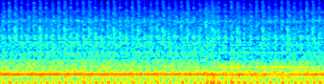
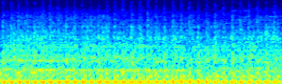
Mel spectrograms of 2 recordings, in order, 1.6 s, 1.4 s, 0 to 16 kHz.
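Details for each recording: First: Allis-Chalmers FP-40 forklift after a fuel system overhaul, carburetor installed, no air filter, idle mixture screw adjusted, idle spec 500–550 rpm but no tachometer: even, steady putter that settles; a normal, clean idle. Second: Vintage Allis Chalmers FP-40 forklift after fuel system overhaul and carburetor install, first run in four or five months, idle raised, steered tire loading the hydraulic pump: low even idle thump, heavy strained wheezing beat; engine labouring under hydraulic pump load.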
